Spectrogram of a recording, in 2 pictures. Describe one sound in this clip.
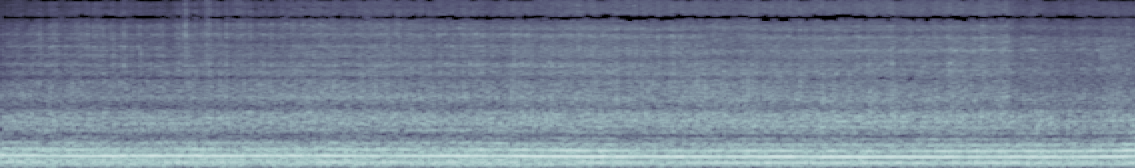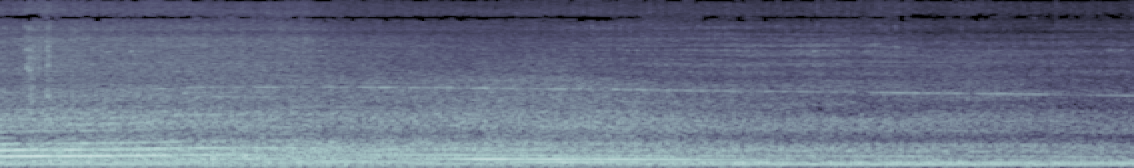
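A forage harvester's engine roars loudly close by.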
